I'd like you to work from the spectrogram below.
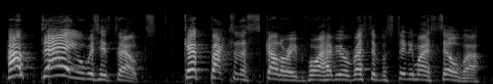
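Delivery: high, loud indignant outburst; outraged. Acted. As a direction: explode at the servant's cheek. Major furious at servant.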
